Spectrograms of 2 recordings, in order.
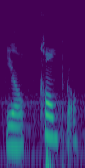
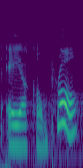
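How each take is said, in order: First: The stress is on the first syllable. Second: The stress is on the last syllable.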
